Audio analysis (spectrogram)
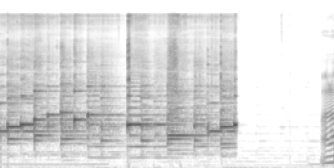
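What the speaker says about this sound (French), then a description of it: "mon smartphone a commencé à sonner" A smartphone rings out with a loud, looping melodic ringtone close by, set off remotely through Google Find My Device, then cuts off abruptly before a brief tone returns at the end.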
